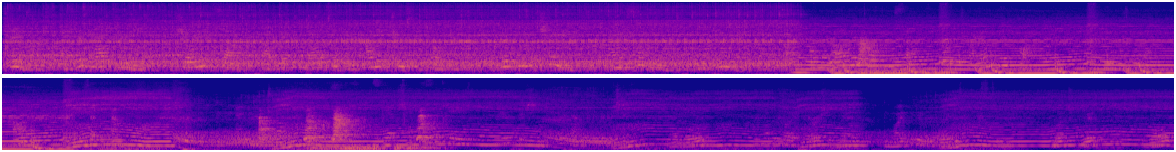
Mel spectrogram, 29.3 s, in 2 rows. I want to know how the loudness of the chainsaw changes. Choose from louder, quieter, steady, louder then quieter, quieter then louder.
quieter.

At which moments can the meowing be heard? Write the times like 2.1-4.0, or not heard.
not heard.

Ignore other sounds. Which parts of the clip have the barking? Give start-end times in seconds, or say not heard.
9.8-11.9, 17.9-20.2.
